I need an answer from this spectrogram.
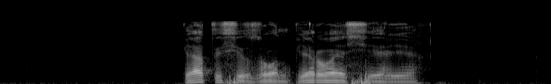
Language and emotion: Russian, neutral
